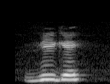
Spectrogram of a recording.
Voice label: "vɩge", moore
